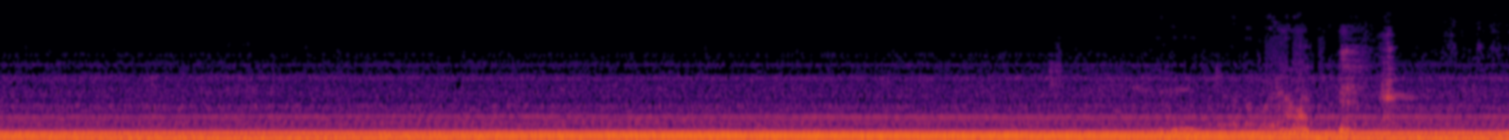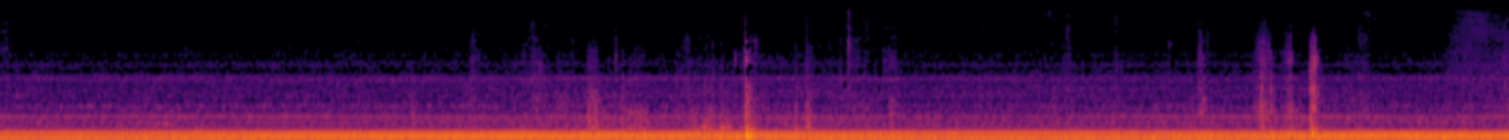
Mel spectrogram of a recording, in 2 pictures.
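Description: Steady low electrical hum of workshop machinery, with light knocks and handling sounds at the edge of a water dip tank from about halfway in; the sharpest knock comes about three-quarters of the way through.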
